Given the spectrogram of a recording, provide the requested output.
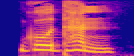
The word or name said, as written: गोधन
